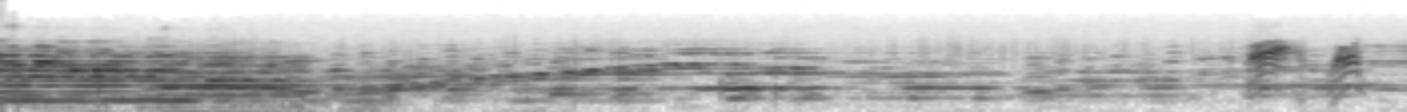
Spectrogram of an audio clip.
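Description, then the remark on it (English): A nasal, squawking voice of Donald Duck quacking in rapid bursts with sharp rising and falling honks near the end, as he is asked to dance, layered over steady, fairly loud background music. “What a dance with a duck? Certainly not.”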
